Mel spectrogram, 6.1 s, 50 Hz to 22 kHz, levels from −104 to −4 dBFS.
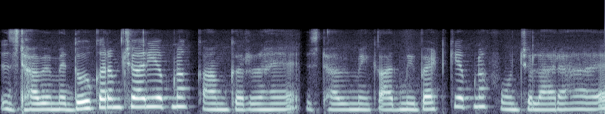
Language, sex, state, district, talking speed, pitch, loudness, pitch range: Hindi, female, Jharkhand, Palamu, 210 wpm, 215 Hz, -16 LUFS, 210-290 Hz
